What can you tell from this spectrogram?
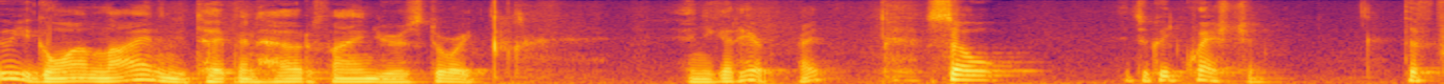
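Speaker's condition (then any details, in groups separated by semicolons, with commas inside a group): No condition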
